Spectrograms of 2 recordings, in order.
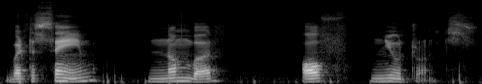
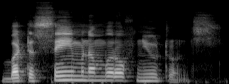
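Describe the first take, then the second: First: Very slow, in small chunks; dictation pace. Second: Said in the usual way. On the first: Real, not acted. Teacher dictating the isotones definition to students, slow dictation. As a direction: leave long gaps so they can write.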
